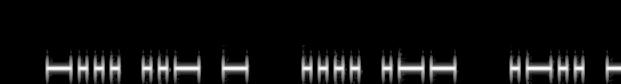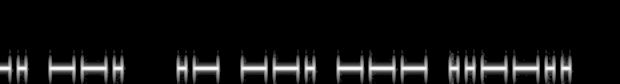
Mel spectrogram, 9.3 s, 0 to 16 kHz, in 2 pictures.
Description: Morse code, heard as a keyed tone, about 20 wpm, 700 Hz. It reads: BUT HW LNG AGO?
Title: Sentences from Top 500 Words and Abbreviations 20wpm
